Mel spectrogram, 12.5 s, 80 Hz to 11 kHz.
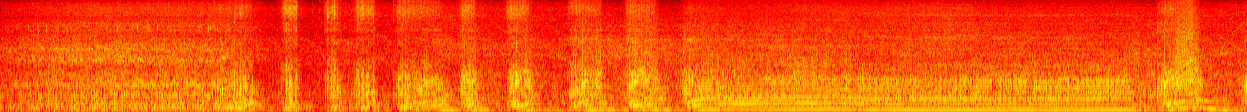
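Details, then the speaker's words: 1995 Honda CBR600F, warmed up after sitting a very long time: several sharp throttle blips, then a steady, even fast idle with a clean note and no knocks or misses; runs nice and quiet, healthy. "good I tell you what she's a sweet ride well there you have it that runs really nice it's nice and quiet"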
